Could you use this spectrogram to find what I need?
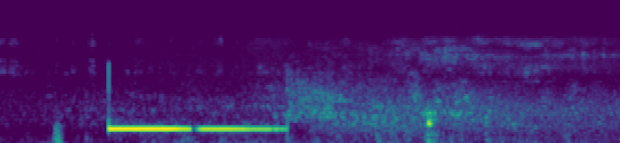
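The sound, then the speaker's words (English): A loud, steady telephone dial tone after a dropped call hums for about two seconds with a brief hiccup partway through, then cuts off, leaving faint background noise and a soft click. “I think the government dropped our call again, and then some other weird line is coming in.”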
